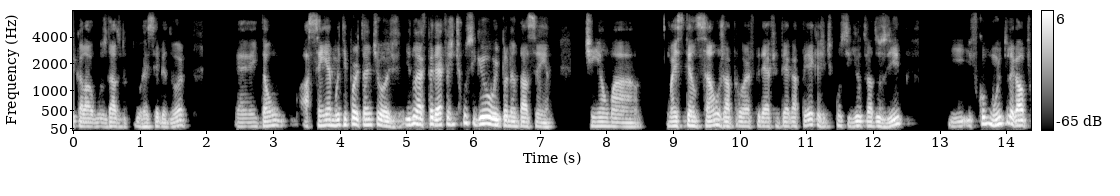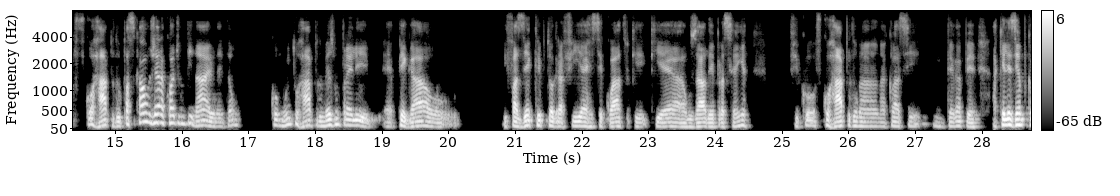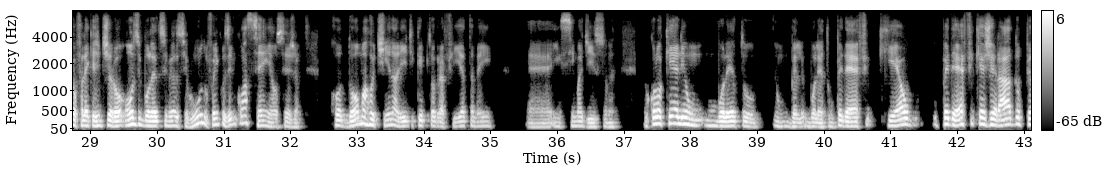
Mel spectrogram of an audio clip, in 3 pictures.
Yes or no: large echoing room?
no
